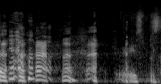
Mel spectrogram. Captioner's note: panelists laugh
